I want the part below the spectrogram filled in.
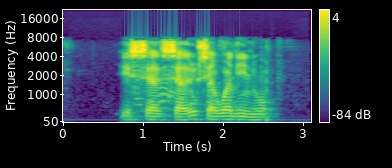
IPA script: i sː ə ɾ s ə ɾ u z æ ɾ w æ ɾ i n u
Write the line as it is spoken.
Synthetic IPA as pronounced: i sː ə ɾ s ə ɾ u s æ w æ l i n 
